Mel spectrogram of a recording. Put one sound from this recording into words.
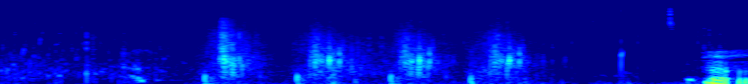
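A shovel digs into dirt with crunching scrapes.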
